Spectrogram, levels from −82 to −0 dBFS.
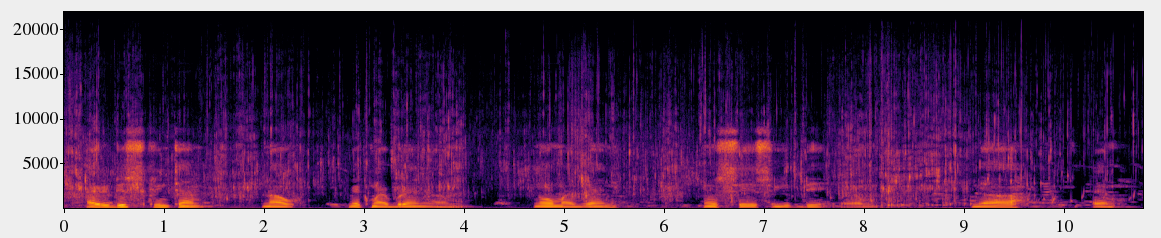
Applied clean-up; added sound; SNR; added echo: none; Water; 12 dB; none.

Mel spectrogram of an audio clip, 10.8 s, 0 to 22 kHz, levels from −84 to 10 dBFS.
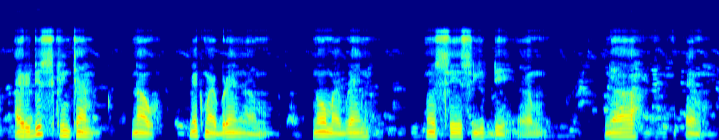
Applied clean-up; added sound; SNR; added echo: none; none; none; none.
